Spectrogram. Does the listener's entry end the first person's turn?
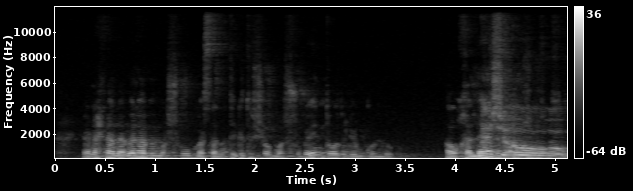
Yes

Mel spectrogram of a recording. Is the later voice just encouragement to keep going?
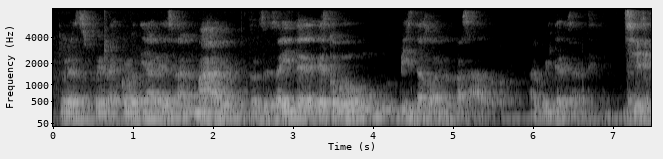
No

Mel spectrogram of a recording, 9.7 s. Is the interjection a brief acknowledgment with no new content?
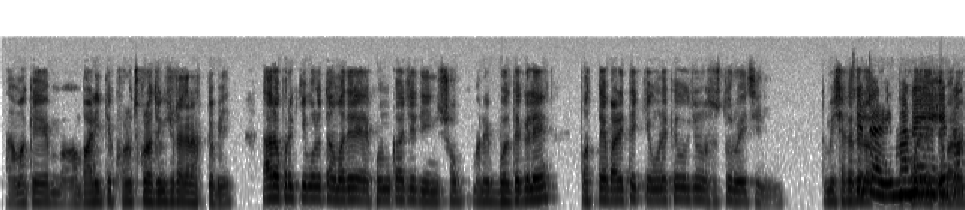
No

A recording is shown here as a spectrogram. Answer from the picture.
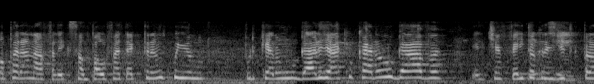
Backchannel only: Yes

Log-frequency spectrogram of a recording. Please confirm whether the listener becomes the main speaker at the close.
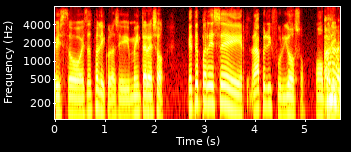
Yes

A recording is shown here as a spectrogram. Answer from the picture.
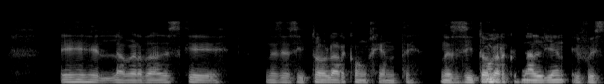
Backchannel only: Yes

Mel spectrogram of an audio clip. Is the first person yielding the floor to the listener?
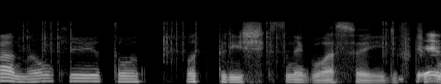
Yes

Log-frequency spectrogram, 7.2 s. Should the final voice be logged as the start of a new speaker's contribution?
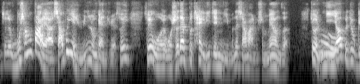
No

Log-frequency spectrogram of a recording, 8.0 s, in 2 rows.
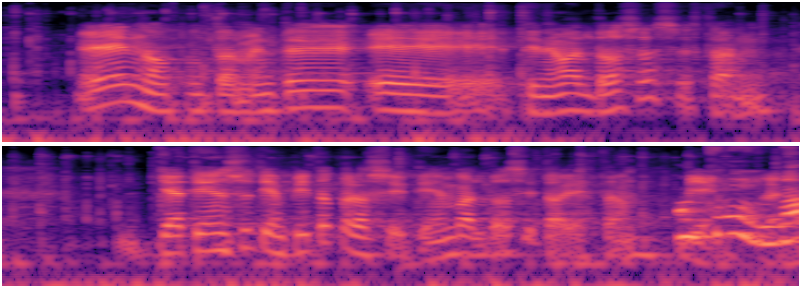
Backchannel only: No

